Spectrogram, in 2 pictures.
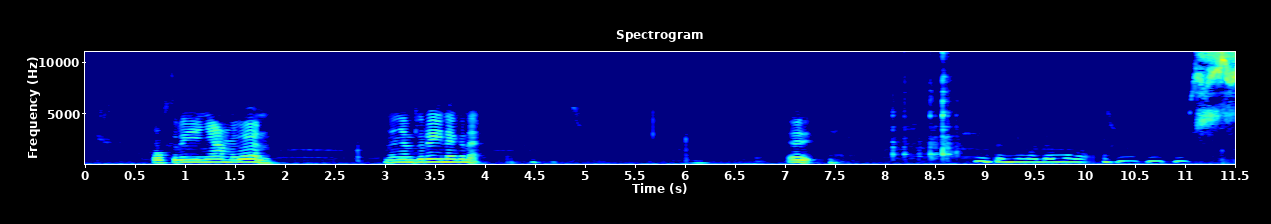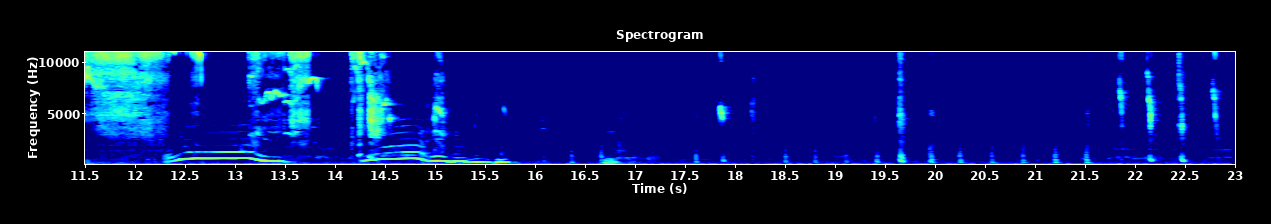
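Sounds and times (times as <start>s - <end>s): baby monkey screeching and wailing: 11.1s - 15.1s.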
